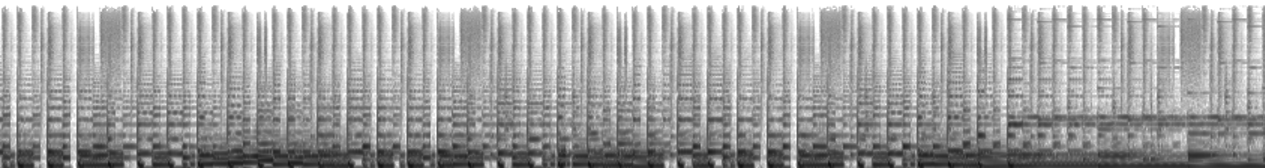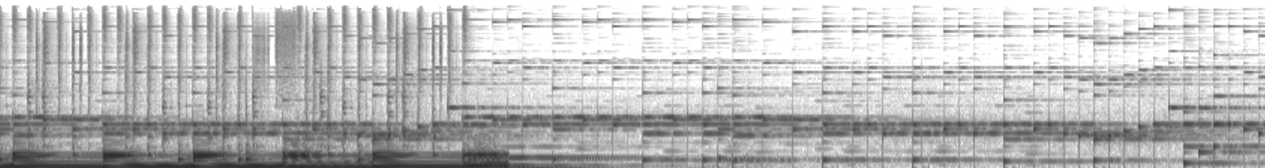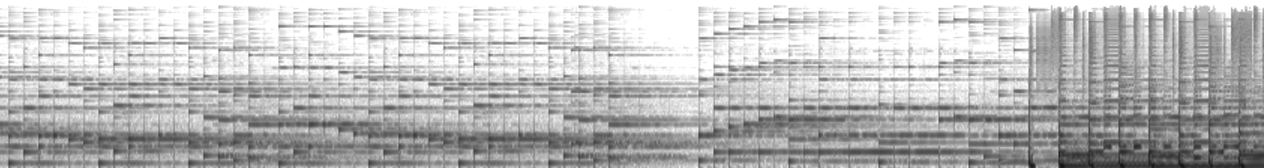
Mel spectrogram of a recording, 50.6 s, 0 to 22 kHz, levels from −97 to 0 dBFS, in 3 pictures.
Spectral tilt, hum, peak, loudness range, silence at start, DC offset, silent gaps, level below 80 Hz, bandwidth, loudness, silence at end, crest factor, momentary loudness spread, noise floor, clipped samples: -6.5 dB/octave; none; -2 dBFS; 16 LU; 0 s; under 0.1%; none; -24 dBFS; 18.5 kHz; -20 LUFS; 0 s; 18 dB; 17 LU; -43 dBFS; under 0.1%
